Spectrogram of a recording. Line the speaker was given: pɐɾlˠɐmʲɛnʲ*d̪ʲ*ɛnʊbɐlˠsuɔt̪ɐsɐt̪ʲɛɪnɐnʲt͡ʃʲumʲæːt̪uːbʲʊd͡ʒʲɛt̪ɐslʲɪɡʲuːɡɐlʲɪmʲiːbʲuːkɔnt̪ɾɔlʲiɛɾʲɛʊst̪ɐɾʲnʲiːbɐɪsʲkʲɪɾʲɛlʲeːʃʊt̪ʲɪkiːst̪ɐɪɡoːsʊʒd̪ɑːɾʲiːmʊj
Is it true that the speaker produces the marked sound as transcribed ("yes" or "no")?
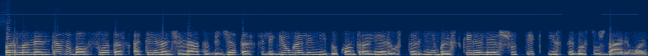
no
